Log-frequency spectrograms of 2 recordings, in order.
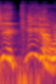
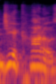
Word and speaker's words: Giacchino: Oh, it's Giacchino. Oh. Giacchino. Babadaboo. I always thought it was Oh, Giacchino. Jesus. Everybody I watched on like YouTube always said Giacchinos. I was like, oh yeah, that's how it's pronounced.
